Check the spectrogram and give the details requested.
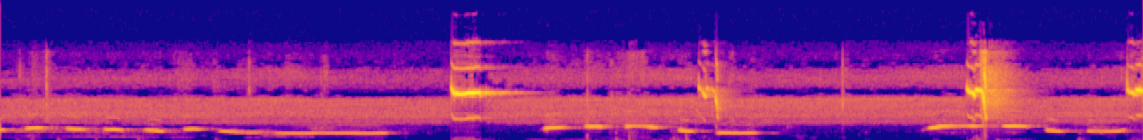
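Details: Pet bird singing: clear whistled notes stepping downward in short phrases, separated by pauses, with a few sharp high chirps between phrases.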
